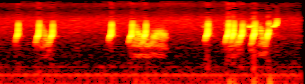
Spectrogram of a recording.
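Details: Harsh, stuttering call series from a black francolin, grouped in quick runs of three to five clicking notes with short pauses between, backed by a faint continuous low drone.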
